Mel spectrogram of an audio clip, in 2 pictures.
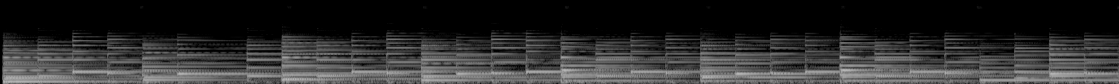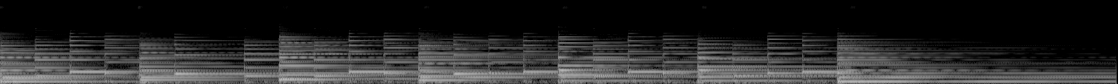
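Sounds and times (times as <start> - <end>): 
instrumental arrangement with right-hand voicing: 0.0 - 22.3.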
